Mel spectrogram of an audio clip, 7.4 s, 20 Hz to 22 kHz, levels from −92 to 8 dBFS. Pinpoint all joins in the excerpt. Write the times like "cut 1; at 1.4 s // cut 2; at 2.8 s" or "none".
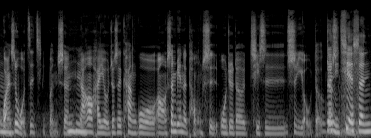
none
